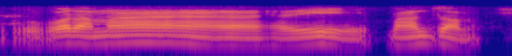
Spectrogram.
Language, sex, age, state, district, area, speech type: Assamese, male, 18-30, Assam, Sivasagar, rural, conversation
